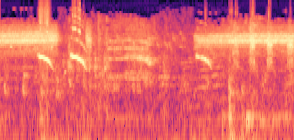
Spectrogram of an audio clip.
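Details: Common iora song to lure young birds: an opening buzzy trill, three downslurred whistles, a long soft falling note, then the buzzy trill resumes with short ticks.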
